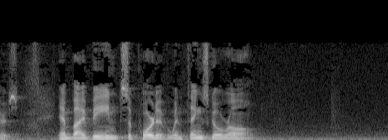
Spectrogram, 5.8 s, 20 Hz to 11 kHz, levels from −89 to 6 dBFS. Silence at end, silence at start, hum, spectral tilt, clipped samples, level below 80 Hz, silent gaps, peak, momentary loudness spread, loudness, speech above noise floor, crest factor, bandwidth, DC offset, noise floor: 0.95 s; 0 s; none; -6.5 dB/octave; under 0.1%; -52 dBFS; none; -4 dBFS; 13 LU; -22 LUFS; 26 dB; 20 dB; 8 kHz; under 0.1%; -48 dBFS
